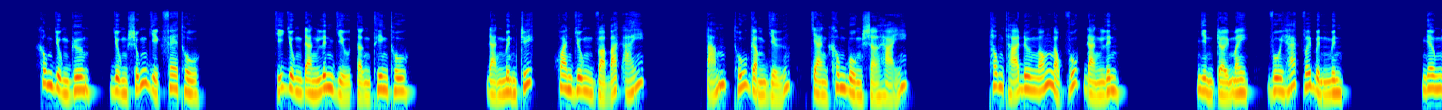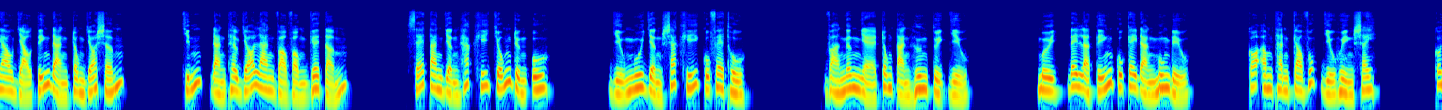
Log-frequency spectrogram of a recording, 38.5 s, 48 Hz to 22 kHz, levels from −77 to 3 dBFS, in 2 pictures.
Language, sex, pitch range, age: Vietnamese, male, 115-165 Hz, 20-39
